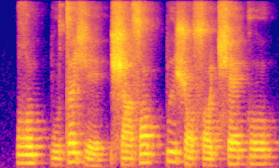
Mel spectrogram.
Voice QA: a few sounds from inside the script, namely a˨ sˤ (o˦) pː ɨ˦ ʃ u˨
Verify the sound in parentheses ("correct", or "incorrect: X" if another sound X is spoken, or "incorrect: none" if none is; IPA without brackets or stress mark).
correct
